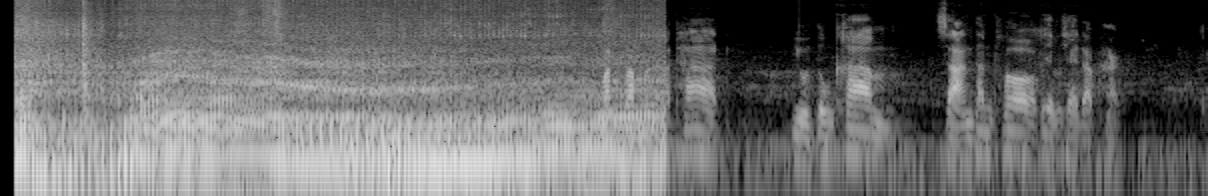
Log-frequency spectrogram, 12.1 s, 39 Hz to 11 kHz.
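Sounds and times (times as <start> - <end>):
engine running: 0.2 - 6.7.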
